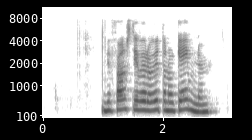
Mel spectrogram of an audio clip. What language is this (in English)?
Icelandic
